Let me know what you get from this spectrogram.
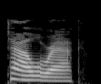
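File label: "towel rack", British English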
